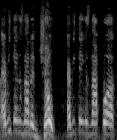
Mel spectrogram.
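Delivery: high, fast exasperated scold. Real, not acted. Scolding live viewers who treat everything as a joke, exasperated. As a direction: let the frustration spike up.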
